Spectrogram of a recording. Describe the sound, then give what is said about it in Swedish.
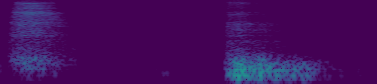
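A deep breath drawn slowly in and let out, heard as two soft breathy swells. The second is a longer, sighing exhale, with a short quiet gap between them. “Så vi tar ett andetag tillsammans.”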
